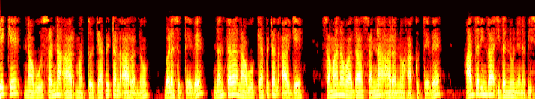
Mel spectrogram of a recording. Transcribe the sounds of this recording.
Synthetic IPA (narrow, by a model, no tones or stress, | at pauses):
ɐkːe̞naːʋusɐɳːɐ̰ʔaːɾmɐt̪ːukjaːpiʈɐla̰ːɾɐnːu | bɐɭɐsut̪ːe̞ːʋe̞ | nɐnt̪ɐɾɐnaːʋukaːpiʈɐlaːɾɡe̞ | sɐmaːnɐʋaːd̪ɐsɐɳːɐʔaːɾɐnːuɦaːkut̪ːe̞ːʋe̞ | aːd̪ːɐɾind̪ɐʔid̪ɐnːunɛnɐpisi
